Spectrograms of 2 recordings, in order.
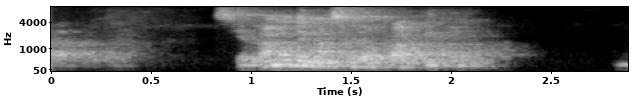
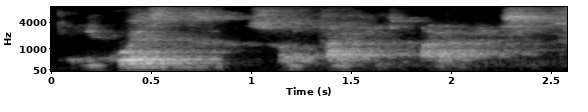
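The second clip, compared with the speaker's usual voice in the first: slow, halting, softer; slow halting speech; 9 dB quieter, slower than usual. Shown as a demonstration. Teacher showing students slow halting speech. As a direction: drag the words out reluctantly. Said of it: "cuando alguien habla así".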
